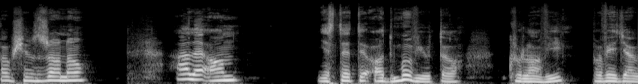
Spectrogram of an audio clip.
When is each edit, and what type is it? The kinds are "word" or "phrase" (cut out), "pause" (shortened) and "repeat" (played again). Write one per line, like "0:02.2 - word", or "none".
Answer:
none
